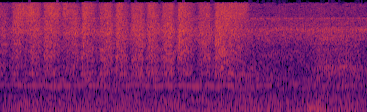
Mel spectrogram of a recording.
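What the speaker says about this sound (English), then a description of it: "And we're gonna sand that back." Royal blue stained wood is sanded back with steady, rhythmic abrasive rubbing strokes, dense and close, continuous throughout with no speech.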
